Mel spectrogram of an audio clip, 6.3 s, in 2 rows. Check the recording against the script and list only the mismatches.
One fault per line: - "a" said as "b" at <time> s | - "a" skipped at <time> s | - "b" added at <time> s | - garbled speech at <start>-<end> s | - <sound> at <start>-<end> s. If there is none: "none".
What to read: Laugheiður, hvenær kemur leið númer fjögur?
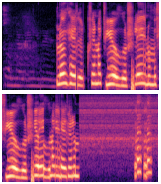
- dropout at 1.5-1.5 s
- "kemur" said as "fjögur" at 2.0 s
- garbled speech at 3.8-4.7 s
- laugh at 5.8-6.1 s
